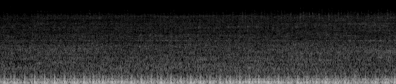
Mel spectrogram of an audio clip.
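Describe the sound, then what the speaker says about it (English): A Royal Enfield Interceptor 650 with a Powerage short slip-on exhaust idles steadily, a loud, deep, hollow thumping rumble close to the microphone with no talk. "it sounds like a monster compared to the stock exhaust. Loud."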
